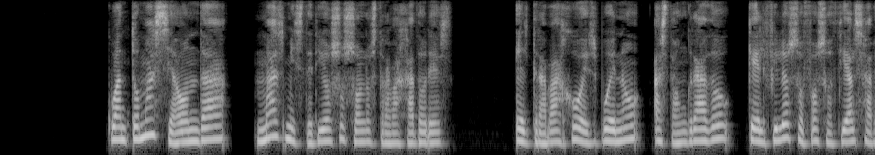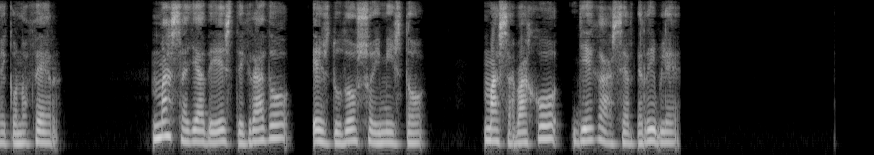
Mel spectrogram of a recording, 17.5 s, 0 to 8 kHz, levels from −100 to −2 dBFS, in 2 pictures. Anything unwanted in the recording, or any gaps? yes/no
no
